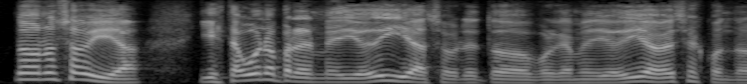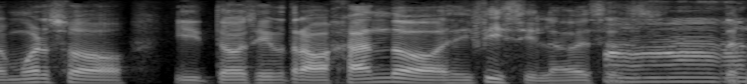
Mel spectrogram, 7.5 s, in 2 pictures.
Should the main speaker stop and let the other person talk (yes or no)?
yes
